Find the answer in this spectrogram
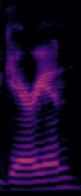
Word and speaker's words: Garian: But um given that my first name is actually Garyen to those who don't know um I got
